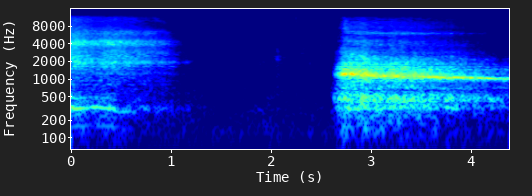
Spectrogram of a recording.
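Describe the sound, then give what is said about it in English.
A breathy exhale fades out, then after a short silence a long, deep inhale follows during a beach ball breathing exercise as the arms sweep up and around, airy with a slight whistling edge, and no one speaks. “We go up and around the ball as we breathe in.”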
